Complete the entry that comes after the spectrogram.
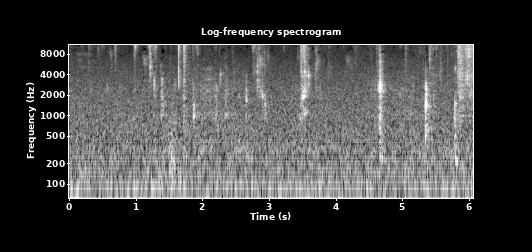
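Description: Faint, scattered wet mouth clicks and smacks of people chewing food and drinking soda from a plastic bottle, over a steady low hum.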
